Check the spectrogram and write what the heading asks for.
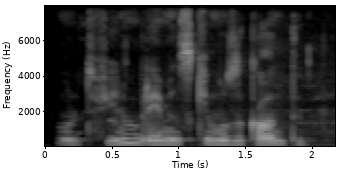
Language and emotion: Russian, neutral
